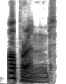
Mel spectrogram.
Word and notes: operand: British English

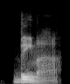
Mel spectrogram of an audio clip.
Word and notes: beamer: British English

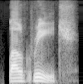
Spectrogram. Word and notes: outreach: American English

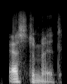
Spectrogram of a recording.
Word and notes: estimate: American English

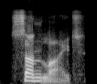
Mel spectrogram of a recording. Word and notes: sunlight: British English

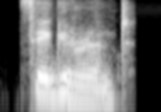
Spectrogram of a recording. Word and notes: figurant: Indian

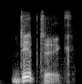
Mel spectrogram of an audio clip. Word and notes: diptych: British English

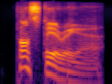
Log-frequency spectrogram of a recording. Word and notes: posterior: British English

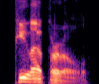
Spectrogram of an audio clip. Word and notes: puerperal: British English

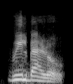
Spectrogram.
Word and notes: wheelbarrow: Indian

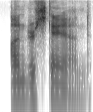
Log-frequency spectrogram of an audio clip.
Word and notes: understand: American English

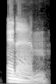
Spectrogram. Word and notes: NM: British English

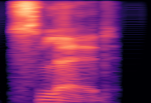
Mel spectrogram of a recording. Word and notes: sled: British English

